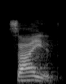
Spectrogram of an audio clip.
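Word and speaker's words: ציד: We pronounce the word as if it did not have a hey at the end. Tzayit, game, go get me some meat.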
